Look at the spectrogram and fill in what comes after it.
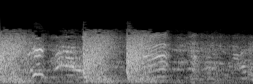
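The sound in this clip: A gunshot in a radio drama: two sharp, loud cracks cut through a man's shouted, angry voice in quick succession.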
